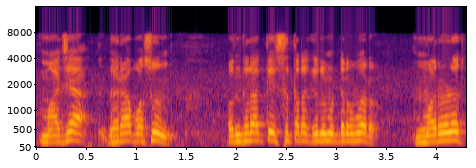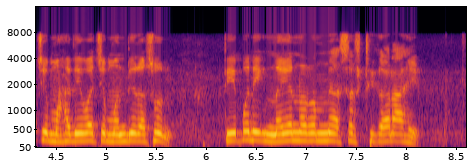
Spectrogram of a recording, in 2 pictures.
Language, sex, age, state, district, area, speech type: Marathi, male, 30-45, Maharashtra, Nanded, urban, spontaneous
